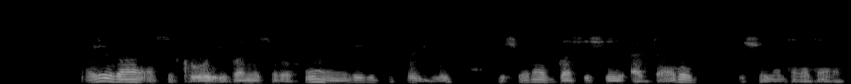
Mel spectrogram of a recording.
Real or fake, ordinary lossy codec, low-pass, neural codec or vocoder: fake; MP3, 24 kbps; 3.6 kHz; codec, 16 kHz, 8 kbps, FreqCodec, smaller model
